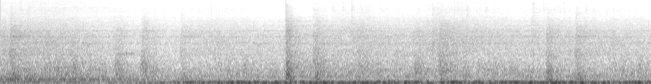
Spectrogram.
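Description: Mainline train wagons roll on rails carrying a transport container toward an underground disposal facility, a steady low rumble with intermittent clanks and clicks from the wheels, close and continuous.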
